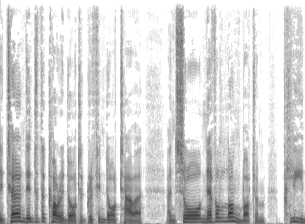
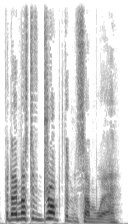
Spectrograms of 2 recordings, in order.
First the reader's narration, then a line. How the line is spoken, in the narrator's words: Neville was saying tearfully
